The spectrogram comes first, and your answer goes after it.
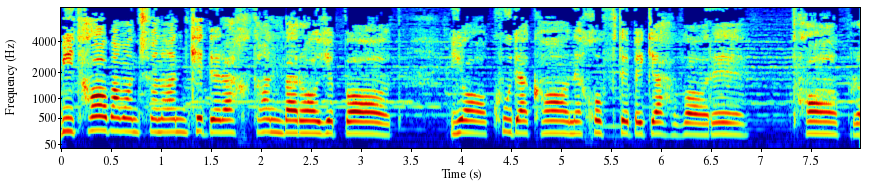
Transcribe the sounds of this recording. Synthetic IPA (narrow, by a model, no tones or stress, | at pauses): biːt̪ʰɒːbæmɒnt͡ʃʰonɒncʰe̞d̪e̞ɾæxt̪ʰɒːnbæɾɒːje̞bɒːd̪̥ | jɒːkʰuːd̪ækʰɒːnexoft̪e̞be̞ɡæhvɒːɾe̞ | t̪ʰɒːb̥ɾɒː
